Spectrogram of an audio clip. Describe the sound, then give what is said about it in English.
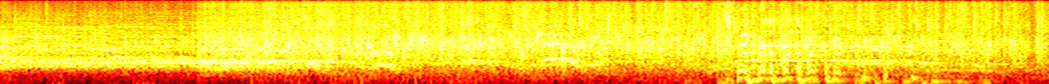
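Audience applause and cheering for a guest arriving on a talk show. Sustained, loud clapping runs throughout while voices talk over it, and the mix grows busier toward the end. “Please welcome, she can't do anymore, everybody. Give it up for Fabiana Rodriguez.”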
